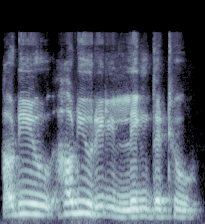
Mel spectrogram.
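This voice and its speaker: A man's voice: on the high side, brisk. A man hosting a podcast interview, eager and stumbling, repeating words as he asks questions. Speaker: podcast host.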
